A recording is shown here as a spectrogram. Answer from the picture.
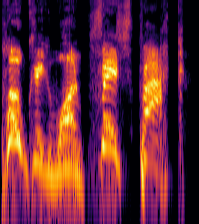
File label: Male Quilboar Play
